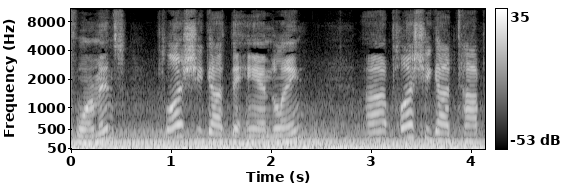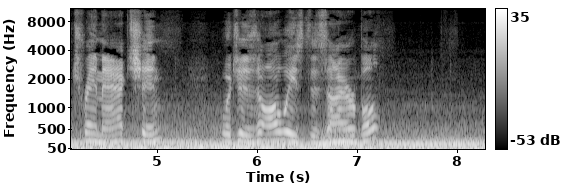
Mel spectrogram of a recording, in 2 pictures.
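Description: An elderly man talks with animation close to a microphone.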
